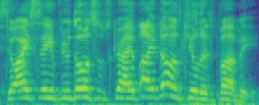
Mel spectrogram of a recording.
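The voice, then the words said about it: Put-on Iraqi accent. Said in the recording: “Iraqi accent... Iraqi accent.”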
